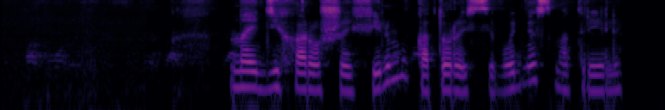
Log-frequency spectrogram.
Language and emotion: Russian, neutral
